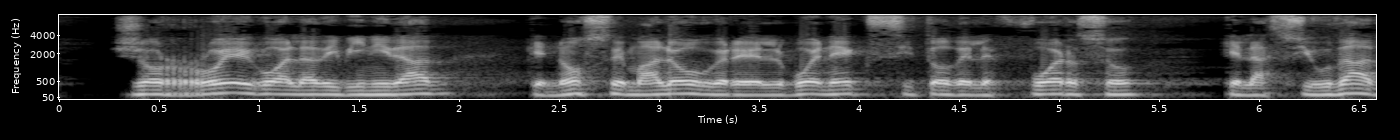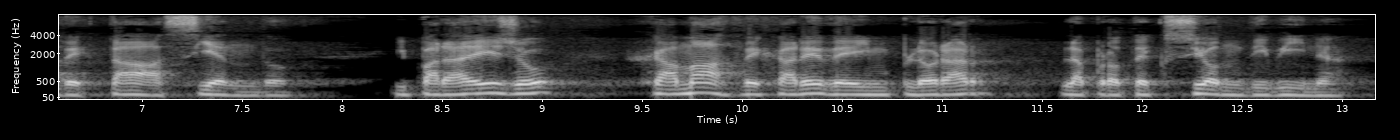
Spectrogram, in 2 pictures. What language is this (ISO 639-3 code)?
spa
